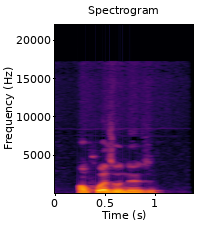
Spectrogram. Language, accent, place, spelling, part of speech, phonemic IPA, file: French, France, Lyon, empoisonneuse, noun, /ɑ̃.pwa.zɔ.nøz/, LL-Q150 (fra)-empoisonneuse.wav
- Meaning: female equivalent of empoisonneur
